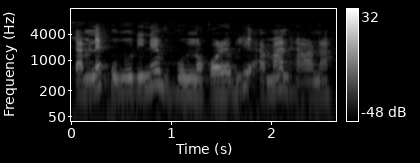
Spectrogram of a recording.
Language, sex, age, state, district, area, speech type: Assamese, female, 30-45, Assam, Dhemaji, rural, spontaneous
